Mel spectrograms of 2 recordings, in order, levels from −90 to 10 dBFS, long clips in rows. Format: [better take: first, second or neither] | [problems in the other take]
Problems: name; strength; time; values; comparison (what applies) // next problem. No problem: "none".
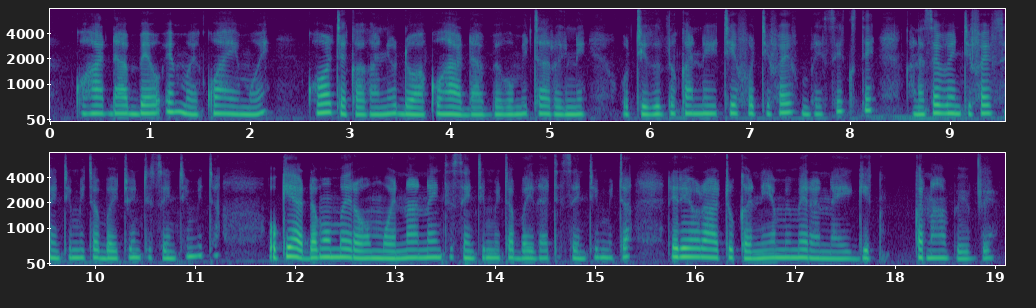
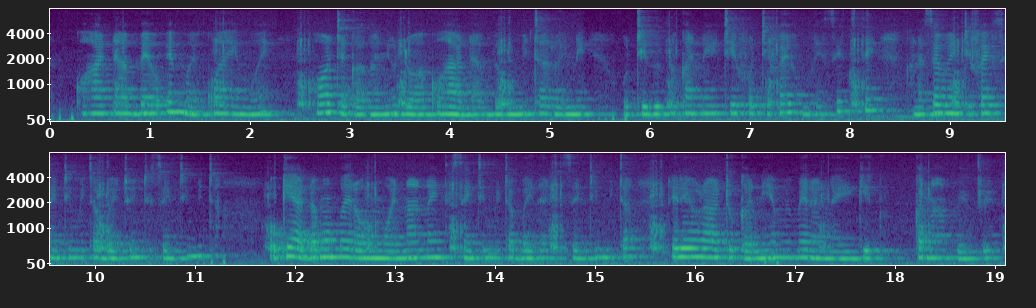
first | background sound (Tick-tock); 14 dB below the speech // room echo; dies away in 0.8 s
